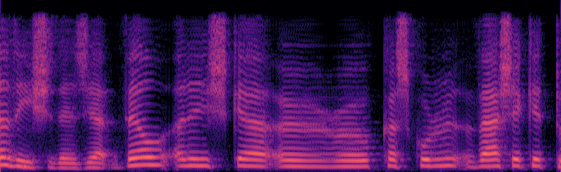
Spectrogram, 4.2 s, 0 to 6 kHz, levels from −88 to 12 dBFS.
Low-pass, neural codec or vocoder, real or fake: 5.4 kHz; codec, 16 kHz, 0.2 kbps, FocalCodec; fake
